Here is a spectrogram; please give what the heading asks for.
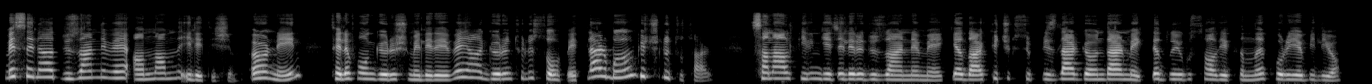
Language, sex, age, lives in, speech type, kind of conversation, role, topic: Turkish, female, 35-39, United States, read, expert-assistant, expert, Bir eşyayı koleksiyonuna eklemenin verdiği heyecanı, başka hangi gerçek hayat deneyimleriyle karşılaştırabiliriz?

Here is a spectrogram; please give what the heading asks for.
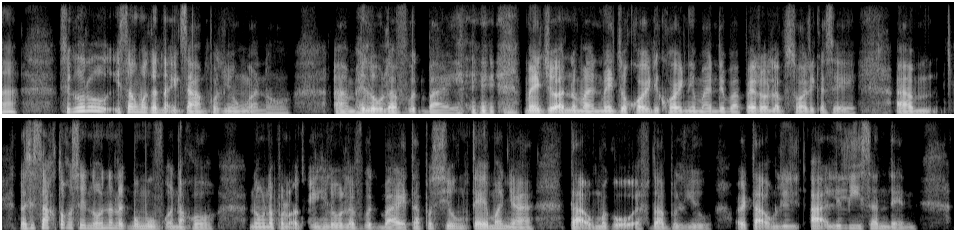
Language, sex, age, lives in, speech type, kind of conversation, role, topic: Filipino, male, 30-34, Philippines, conversation, podcast, guest, Paano nagiging nakapagpapagaling para sa’yo ang panonood ng sining o pelikula?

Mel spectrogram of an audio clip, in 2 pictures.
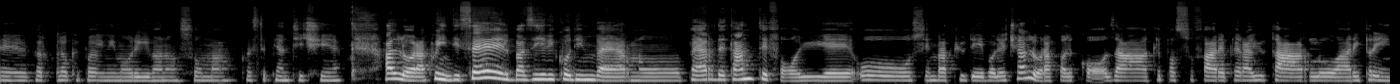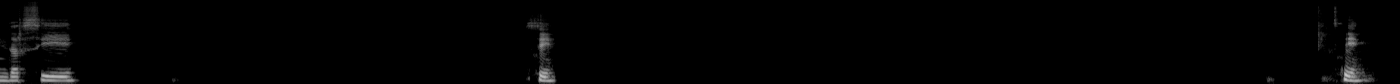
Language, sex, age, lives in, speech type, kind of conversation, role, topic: Italian, female, 55-59, Italy, read, expert-assistant, asker, Come si sviluppa una pianta da un seme?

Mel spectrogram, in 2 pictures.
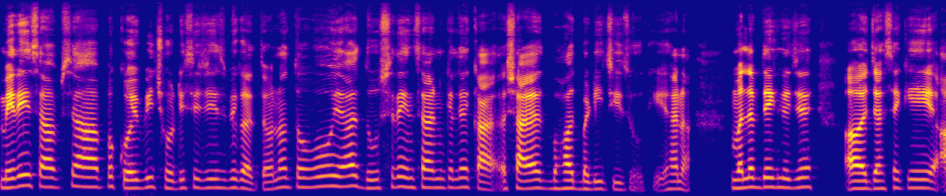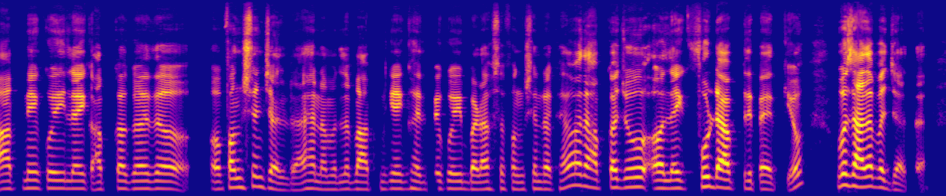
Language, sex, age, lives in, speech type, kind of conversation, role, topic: Hindi, male, 18-19, India, conversation, podcast, guest, Chhote acts of kindness community mein kaise farq laate hain?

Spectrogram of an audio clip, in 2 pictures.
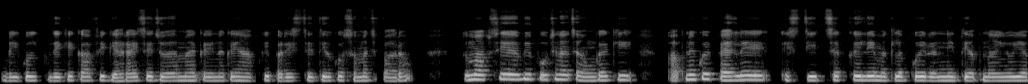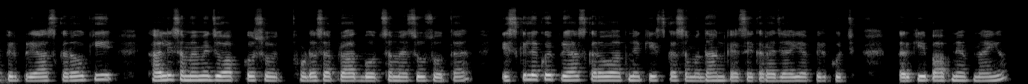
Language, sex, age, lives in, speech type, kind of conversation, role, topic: Hindi, male, 20-24, India, conversation, advice, advisor, आप अपने खाली समय में दोषी क्यों महसूस करते हैं?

